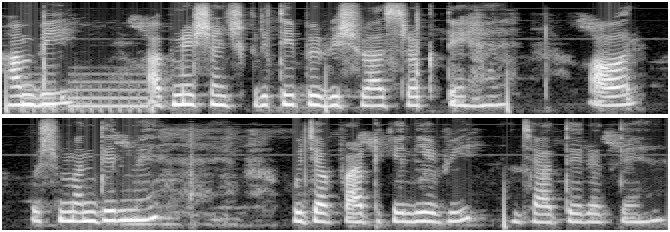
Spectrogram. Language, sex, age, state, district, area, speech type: Hindi, female, 18-30, Uttar Pradesh, Ghazipur, urban, spontaneous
